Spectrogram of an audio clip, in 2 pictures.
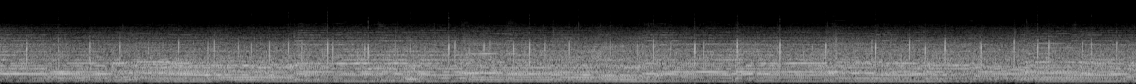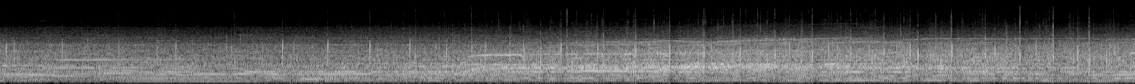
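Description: Live acoustic guitar, mandolin and lap steel guitar playing the instrumental ending of a song, strumming and then holding out the final chords. Audience applause, cheering and whoops rise over the last chords about two-thirds of the way in.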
